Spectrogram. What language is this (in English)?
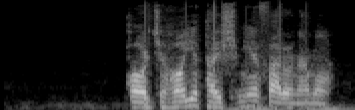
Persian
